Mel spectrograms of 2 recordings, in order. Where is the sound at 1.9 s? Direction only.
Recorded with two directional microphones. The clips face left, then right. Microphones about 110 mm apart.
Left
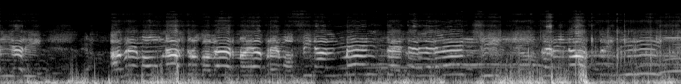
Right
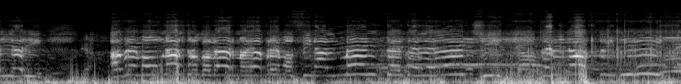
25° right (ahead or behind).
